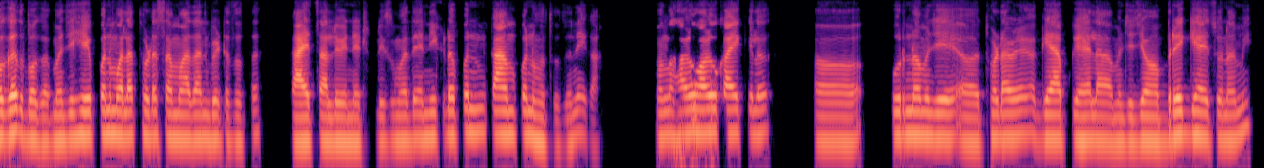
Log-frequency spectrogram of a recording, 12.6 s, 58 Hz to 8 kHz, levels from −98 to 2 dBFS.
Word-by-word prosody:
बघत-बघत. 145 Hz, -4 st, +3 dB
म्हणजे 135 Hz, +1 st, -1 dB
हे 150 Hz, -, +5 dB
पण 160 Hz, -1 st, +2 dB
मला 150 Hz, -1 st, +4 dB
थोडं 150 Hz, -1 st, 0 dB
समाधान 140 Hz, -1 st, 0 dB
भेटत 135 Hz, -1 st, -4 dB
होतं 130 Hz, +4 st, -9 dB, 0.3 s
काय 130 Hz, -1 st, +7 dB
चालू 130 Hz, -1 st, +1 dB
आहे 130 Hz, -, +1 dB
Netflixमध्ये 135 Hz, +2 st, -5 dB
आणि 145 Hz, +1 st, -1 dB
इकडं 150 Hz, +3 st, -1 dB
काम 155 Hz, -1 st, +5 dB
पण 155 Hz, -1 st, 0 dB
होत 130 Hz, -2 st, -1 dB
होतं 120 Hz, +2 st, -11 dB
नाही 155 Hz, 0 st, -5 dB
का. 125 Hz, -, -14 dB, 0.6 s
मग 150 Hz, +1 st, -2 dB
हळू-हळू 160 Hz, +1 st, +4 dB
काय 160 Hz, 0 st, +5 dB
केलं, 160 Hz, 0 st, -4 dB, 0.5 s
अ, 135 Hz, -, -4 dB, 0.7 s
पूर्ण 150 Hz, 0 st, 0 dB
म्हणजे 145 Hz, -1 st, +2 dB
अ, 130 Hz, -2 st, -2 dB
थोडा 145 Hz, 0 st, +1 dB
वेळ 155 Hz, +2 st, 0 dB
गॅप 140 Hz, -1 st, +2 dB
घ्यायला, 135 Hz, -1 st, +1 dB
म्हणजे 130 Hz, 0 st, -3 dB
जेव्हा 130 Hz, 0 st, +1 dB
ब्रेक 150 Hz, +1 st, +5 dB
घ्यायचो 145 Hz, -2 st, +1 dB
ना 135 Hz, 0 st, -1 dB
मी, 170 Hz, +6 st, -5 dB
145 Hz, 185 wpm, -24 LUFS, 135-155 Hz, 0.7 s, काय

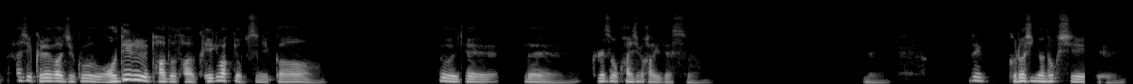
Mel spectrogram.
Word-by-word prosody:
사실 175 Hz, 0 st, -2 dB
그래 155 Hz, -1 st, +3 dB
가지고 135 Hz, -4 st, +2 dB
어디를 205 Hz, +5 st, +6 dB
봐도 135 Hz, -2 st, +2 dB
다 125 Hz, -1 st, 0 dB
그 140 Hz, -, -9 dB
얘기밖에 165 Hz, -2 st, +2 dB
없으니까 120 Hz, 0 st, -6 dB, 1.5 s
또 150 Hz, -5 st, +3 dB
이제 115 Hz, -2 st, -2 dB, 0.3 s
네, 120 Hz, -, -2 dB, 0.6 s
그래서 145 Hz, -1 st, -1 dB
관심이 125 Hz, 0 st, -2 dB
가게 115 Hz, -3 st, -4 dB
됐어요. 95 Hz, -3 st, -13 dB, 1.6 s
네. 100 Hz, -3 st, -14 dB, 1.0 s
근데 170 Hz, -3 st, -3 dB, 0.2 s
그러시면 145 Hz, -1 st, +2 dB
혹시 130 Hz, -4 st, 0 dB
그 90 Hz, -2 st, -15 dB
135 Hz, 250 characters per minute, -25 LUFS, 120-155 Hz, 1.6 s, 어디를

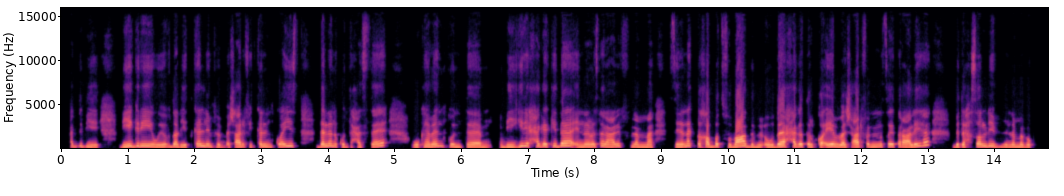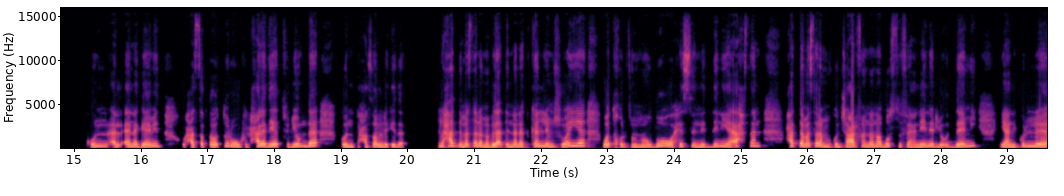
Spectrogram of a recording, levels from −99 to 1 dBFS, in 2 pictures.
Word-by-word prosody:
حد 235 Hz, -, -7 dB
بي 230 Hz, -5 st, -4 dB, 0.3 s
بيجري 255 Hz, +3 st, +1 dB
ويفضل 230 Hz, +1 st, 0 dB
يتكلِّم 260 Hz, +5 st, 0 dB
فمايبقاش 225 Hz, +1 st, -5 dB
عارف 240 Hz, +2 st, +1 dB
يتكلّم 235 Hz, 0 st, -3 dB
كويس، 255 Hz, +3 st, +1 dB, 0.3 s
ده 250 Hz, +6 st, +3 dB
اللي 275 Hz, -, +2 dB
أنا 265 Hz, -, -1 dB
كنت 230 Hz, -2 st, -6 dB
حاساه، 240 Hz, +7 st, -1 dB, 0.4 s
وكمان 245 Hz, +4 st, 0 dB
كنت 220 Hz, -4 st, 0 dB, 0.3 s
بييجي 215 Hz, +5 st, 0 dB
لي 285 Hz, -, +4 dB
حاجة 265 Hz, 0 st, +1 dB
كده 265 Hz, +2 st, +2 dB
إن 240 Hz, -5 st, +2 dB
أنا 240 Hz, -, +3 dB
مثلًا 250 Hz, 0 st, 0 dB
عارف 245 Hz, +3 st, 0 dB
لمّا 220 Hz, -3 st, -1 dB, 0.2 s
سِنانك 245 Hz, +4 st, 0 dB
تخبَّط 260 Hz, 0 st, +2 dB
في 235 Hz, -4 st, -4 dB
بعض، 240 Hz, +1 st, +6 dB
ب 210 Hz, -2 st, -3 dB
وده 240 Hz, +4 st, +5 dB
حاجة 250 Hz, 0 st, +2 dB
تلقائية 235 Hz, -1 st, +3 dB
ما -, -, +2 dB
بابقاش 215 Hz, +1 st, +1 dB
عارفة 235 Hz, +3 st, +2 dB
إن 230 Hz, -, -3 dB
أنا 250 Hz, -, -2 dB
أسيطر 255 Hz, 0 st, +1 dB
عليها، 250 Hz, -, +3 dB, 0.3 s
بتحصل 235 Hz, +4 st, +1 dB
لي 260 Hz, -1 st, 0 dB
لمّا 220 Hz, +1 st, -2 dB, 0.6 s
باكون 260 Hz, +1 st, -5 dB
قلقانة 250 Hz, 0 st, -1 dB
جامد، 245 Hz, +3 st, +1 dB, 0.3 s
وحاسة 245 Hz, -, -2 dB
بتوتر 255 Hz, +4 st, -1 dB
وفي 220 Hz, -3 st, 0 dB
الحالة 270 Hz, +6 st, +3 dB
ديَّة 265 Hz, +1 st, +3 dB
في 230 Hz, -, -9 dB
اليوم 260 Hz, +4 st, 0 dB
ده، 300 Hz, +4 st, +4 dB, 0.3 s
كنت 225 Hz, 0 st, -1 dB
حصل 245 Hz, +1 st, -1 dB
لي 225 Hz, -, +1 dB
كده، 195 Hz, -3 st, -1 dB, 0.5 s
لحد 270 Hz, +1 st, +1 dB
مثلًا 265 Hz, +1 st, +1 dB
ما 230 Hz, -, 0 dB
بدأت 235 Hz, +2 st, +4 dB
إن 240 Hz, -1 st, -1 dB
أنا 245 Hz, 0 st, +1 dB
أتكلم 260 Hz, +1 st, 0 dB
شوية 280 Hz, +7 st, +1 dB, 0.2 s
وأدخل 250 Hz, -1 st, +1 dB
في 235 Hz, -, -18 dB
الموضوع، 225 Hz, +4 st, -1 dB
وأحس 260 Hz, 0 st, -1 dB
إن 230 Hz, -2 st, -2 dB
الدنيا 250 Hz, +5 st, -2 dB
أحسن 310 Hz, -2 st, -2 dB, 0.4 s
حتى 285 Hz, -1 st, +2 dB
مثلًا 280 Hz, +2 st, +3 dB
ما 240 Hz, -2 st, -3 dB
كُنتش 240 Hz, 0 st, -4 dB
عارفة 260 Hz, +3 st, +3 dB
إن 245 Hz, -1 st, -2 dB
أنا 255 Hz, +1 st, +1 dB
أبُصّ 260 Hz, +2 st, -3 dB
في 245 Hz, -1 st, -5 dB
عينين 230 Hz, +3 st, -1 dB
اللي 225 Hz, -5 st, -1 dB
قُدّامي، 255 Hz, +10 st, 0 dB, 0.3 s
يعني 230 Hz, 0 st, +1 dB
كُلّ 260 Hz, +1 st, -1 dB
245 Hz, 175 wpm, -22 LUFS, 230-260 Hz, 0.6 s, بعض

